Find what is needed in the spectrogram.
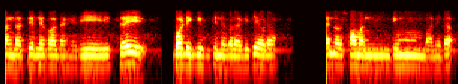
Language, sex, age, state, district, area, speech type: Nepali, male, 30-45, West Bengal, Jalpaiguri, urban, conversation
